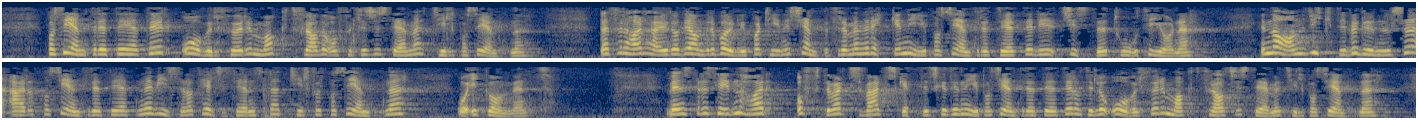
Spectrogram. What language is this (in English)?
Norwegian Bokmål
